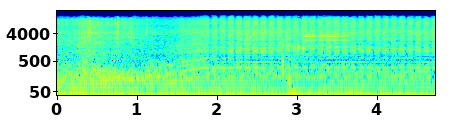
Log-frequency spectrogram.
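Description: A Twin 1000 motorcycle engine revs up, its tone climbing as the throttle opens, then settles into a sustained buzzing drone, loud and close.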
